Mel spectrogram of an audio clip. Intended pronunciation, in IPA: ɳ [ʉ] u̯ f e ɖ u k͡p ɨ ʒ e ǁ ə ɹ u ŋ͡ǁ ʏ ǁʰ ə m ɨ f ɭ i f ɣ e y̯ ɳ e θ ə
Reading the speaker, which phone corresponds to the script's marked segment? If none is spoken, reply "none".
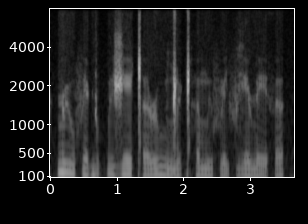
ʉ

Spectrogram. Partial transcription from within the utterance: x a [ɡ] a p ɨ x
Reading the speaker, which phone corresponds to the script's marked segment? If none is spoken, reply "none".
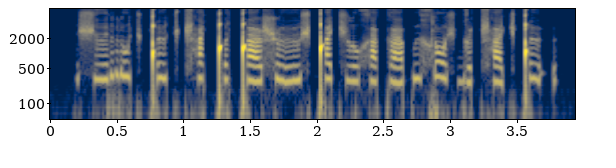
k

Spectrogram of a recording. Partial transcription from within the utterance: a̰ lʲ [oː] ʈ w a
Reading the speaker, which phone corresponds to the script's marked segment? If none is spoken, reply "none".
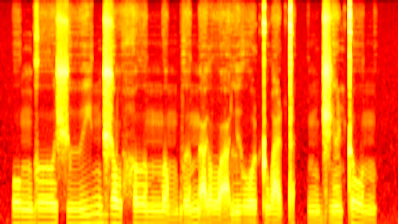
oː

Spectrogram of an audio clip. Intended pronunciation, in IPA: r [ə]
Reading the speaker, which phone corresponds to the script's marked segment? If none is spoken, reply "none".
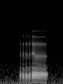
ə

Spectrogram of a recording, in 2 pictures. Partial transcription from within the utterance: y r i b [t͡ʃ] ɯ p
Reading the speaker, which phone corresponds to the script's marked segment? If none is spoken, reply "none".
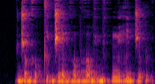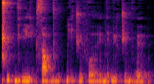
t͡ʃ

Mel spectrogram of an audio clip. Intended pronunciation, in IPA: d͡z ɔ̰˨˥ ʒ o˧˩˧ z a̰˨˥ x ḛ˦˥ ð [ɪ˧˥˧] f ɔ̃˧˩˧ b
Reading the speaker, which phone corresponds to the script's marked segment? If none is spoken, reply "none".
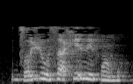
ɪ˩˧˩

